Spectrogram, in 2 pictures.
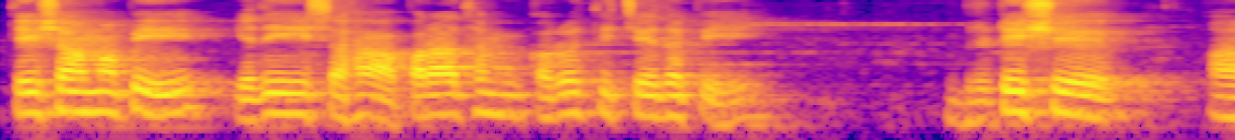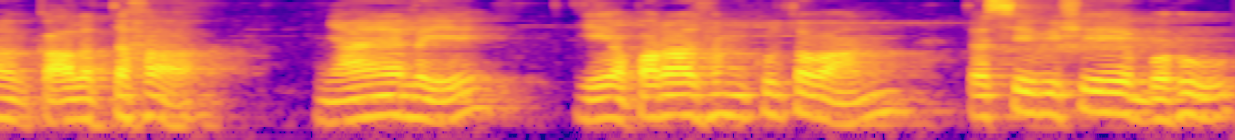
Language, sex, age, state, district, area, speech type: Sanskrit, male, 60+, Telangana, Nalgonda, urban, spontaneous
